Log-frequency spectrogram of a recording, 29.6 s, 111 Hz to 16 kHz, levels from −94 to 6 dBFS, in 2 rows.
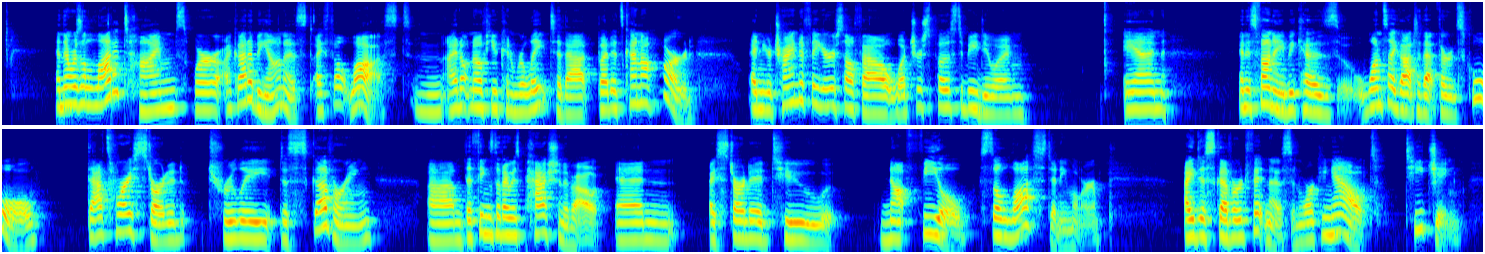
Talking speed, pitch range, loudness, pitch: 170 wpm, 190-250 Hz, -29 LUFS, 215 Hz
